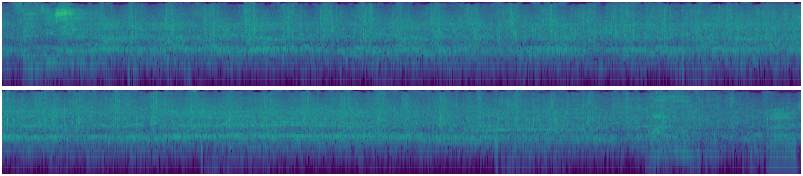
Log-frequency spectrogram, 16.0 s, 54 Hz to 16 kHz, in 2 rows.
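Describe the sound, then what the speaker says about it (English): A large, enthusiastic crowd at a darts final in Melbourne applauds and cheers loudly and continuously, with rapid dense clapping and scattered shouts and whoops. "Well, enthusiastic, vociferous crowd in Melbourne over the last 3 days."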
